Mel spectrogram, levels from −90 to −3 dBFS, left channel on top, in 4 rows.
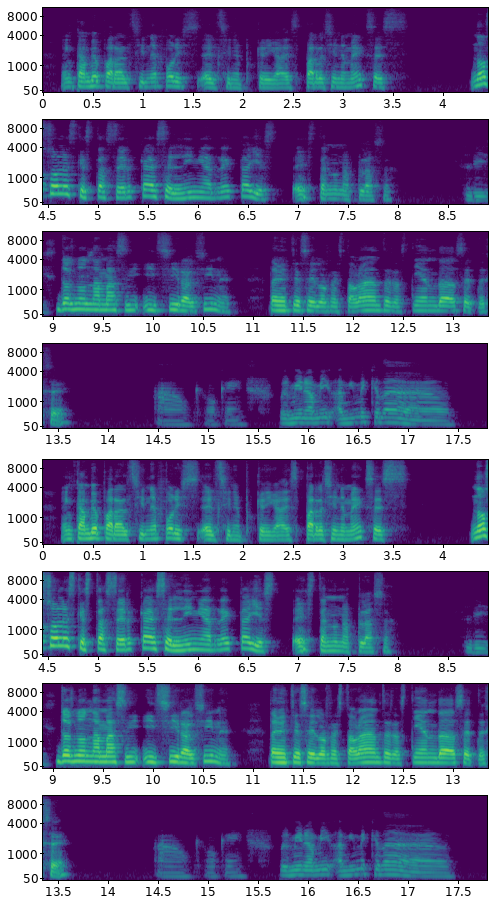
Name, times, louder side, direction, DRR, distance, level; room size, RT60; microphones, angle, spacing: voice 1, 0.2-3.6 4.3-7.8 9.0-10.8 11.2-13.6, right 5 dB, 80° right, 0.4 m, -31 dB
voice 2, 8.7-9.3 14.5-17.5, equal, 25° left, 2.3 m, -46 dB
6.7 x 2.3 x 3.1 m
head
